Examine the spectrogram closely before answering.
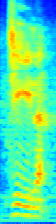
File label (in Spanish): Dulce, Zapoteco de Petapa; Moderno; Vocabulary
